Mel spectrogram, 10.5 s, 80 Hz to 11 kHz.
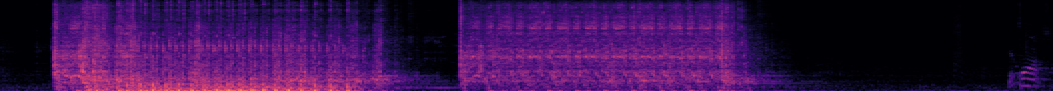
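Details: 1972 Gravely 816 with Kohler Command 18, no proper fuel tank, gas fed through filter and pump to carb: steady cranking about four turns a second, twice, no firing. Carburetor found to have fuel but very dirty, needs cleaning.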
